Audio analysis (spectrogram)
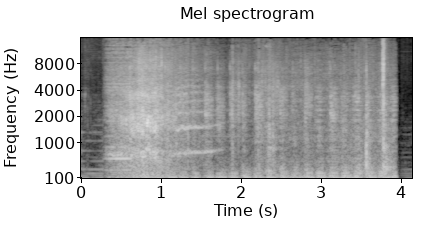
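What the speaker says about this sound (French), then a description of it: "Une voiture arrive à l'intersection" A car engine approaches an intersection and rumbles close by, a steady motor drone with a brief squeal near the end before cutting off.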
